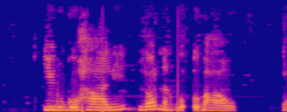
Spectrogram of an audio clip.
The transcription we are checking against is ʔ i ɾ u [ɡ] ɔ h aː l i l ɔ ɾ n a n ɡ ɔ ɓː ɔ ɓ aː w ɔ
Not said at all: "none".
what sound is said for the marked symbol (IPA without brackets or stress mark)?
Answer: ɡ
